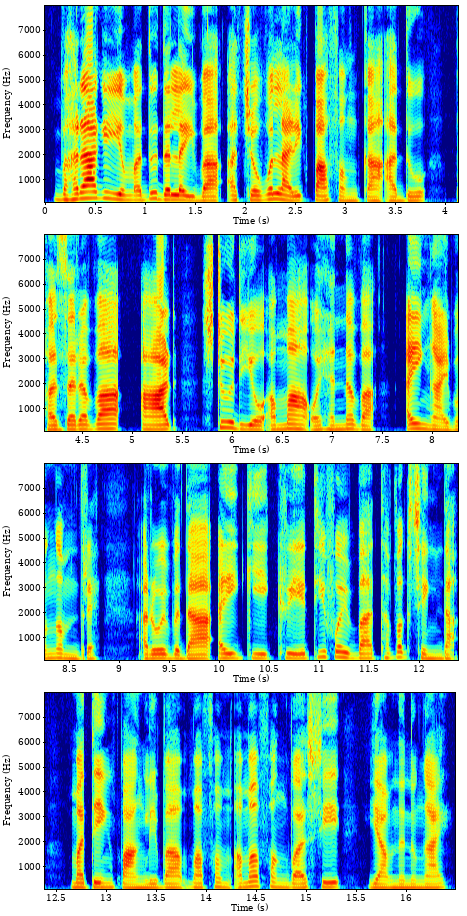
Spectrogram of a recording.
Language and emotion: Manipuri, happy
